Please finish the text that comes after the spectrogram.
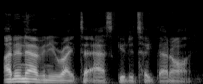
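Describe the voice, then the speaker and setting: An actor playing an earnest, loyal militia lieutenant in a video game, sincere, respectful and soldierly. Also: male voice, low-pitched, expressive, fast talker, no room sound, clean studio sound. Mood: heartfelt. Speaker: companion character in a video game.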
